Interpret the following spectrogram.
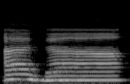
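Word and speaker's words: أنا: I will pronounce this alif. I will say ana.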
